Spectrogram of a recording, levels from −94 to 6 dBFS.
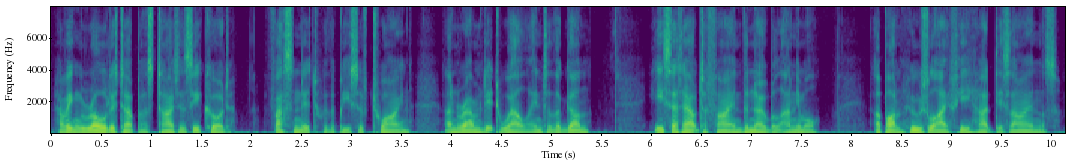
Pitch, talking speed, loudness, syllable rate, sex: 115 Hz, 220 wpm, -19 LUFS, 6.1 syllables/s, male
